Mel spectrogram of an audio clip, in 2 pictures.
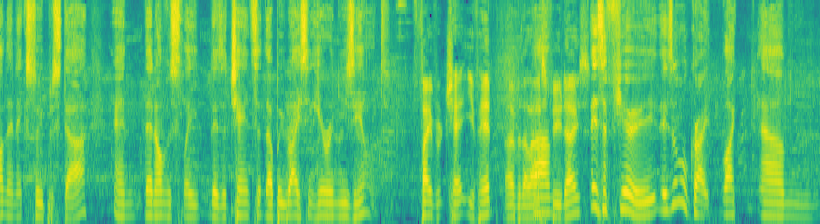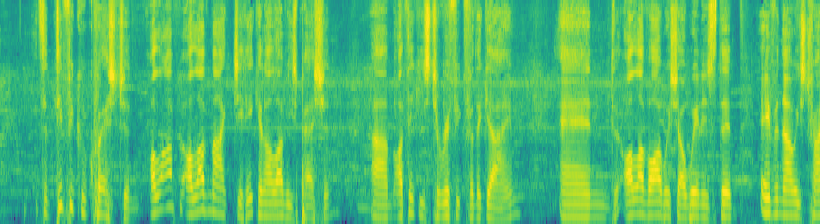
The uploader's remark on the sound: live from the big Karaka yearly sales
